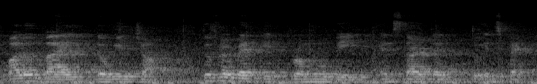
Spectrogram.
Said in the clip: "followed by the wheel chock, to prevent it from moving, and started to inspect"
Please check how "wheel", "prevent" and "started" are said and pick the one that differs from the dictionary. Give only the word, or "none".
prevent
